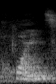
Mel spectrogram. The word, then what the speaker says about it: Quoints: to the Quoints, and I'm pronounced Quoints, it's quite an unusual name, and I'm sure I'm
